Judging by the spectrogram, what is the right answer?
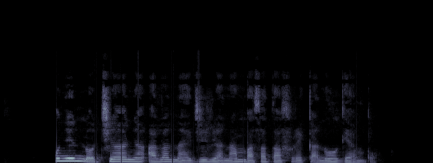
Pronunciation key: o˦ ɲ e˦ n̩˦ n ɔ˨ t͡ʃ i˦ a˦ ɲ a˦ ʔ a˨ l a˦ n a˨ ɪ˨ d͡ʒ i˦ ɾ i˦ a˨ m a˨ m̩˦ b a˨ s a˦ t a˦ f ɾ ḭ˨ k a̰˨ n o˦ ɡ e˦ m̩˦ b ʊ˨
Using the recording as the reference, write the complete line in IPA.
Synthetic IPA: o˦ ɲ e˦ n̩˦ n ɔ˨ t͡ʃ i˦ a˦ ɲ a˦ ʔ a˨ l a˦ n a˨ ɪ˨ d͡ʒ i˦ ɾ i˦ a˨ n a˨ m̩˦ b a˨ s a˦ t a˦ f ɾ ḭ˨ k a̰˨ n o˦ ɡ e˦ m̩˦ b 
